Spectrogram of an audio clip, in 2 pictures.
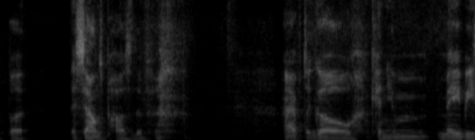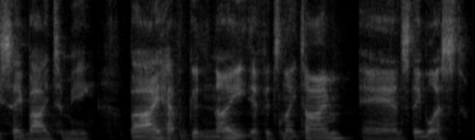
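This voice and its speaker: A livestream host with a naturally raspy, slightly nasal, lowish voice and a sharp tone reads viewer comments aloud and responds. He's friendly, encouraging, and chatty with filler words, and he sniffles often.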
